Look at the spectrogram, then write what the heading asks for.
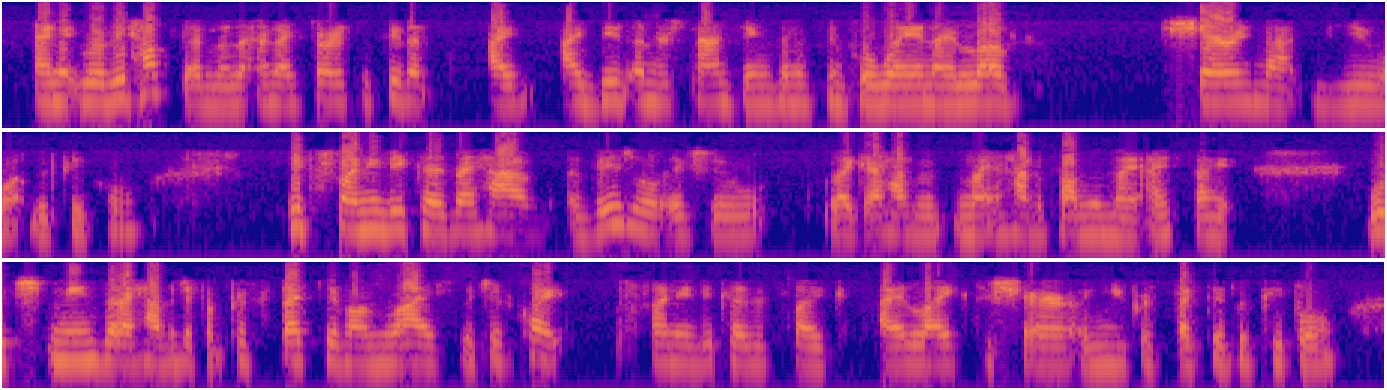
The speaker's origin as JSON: {"language": "English", "country": "Portugal", "tie": "born or raised there", "also_born_or_lived": "Amsterdam", "said": "I was born in Amsterdam, and my mom is from South Africa, and my dad is from Israel. And I was brought up in Portugal"}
